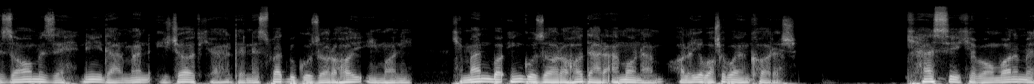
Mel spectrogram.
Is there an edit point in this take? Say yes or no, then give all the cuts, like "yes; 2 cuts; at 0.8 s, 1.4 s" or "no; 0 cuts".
yes; 1 cut; at 7.1 s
